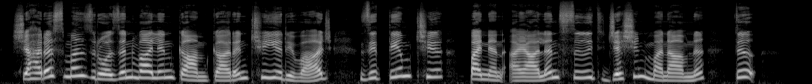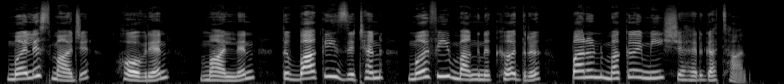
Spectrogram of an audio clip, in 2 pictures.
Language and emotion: Kashmiri, neutral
